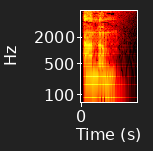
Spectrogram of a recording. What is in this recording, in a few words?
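"annum", British English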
